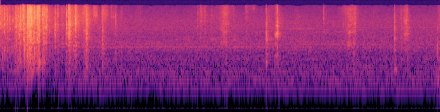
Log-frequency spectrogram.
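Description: Foil trading-card pack wrapper crinkling as the pack is opened, for about a second, then quieter handling with a few faint clicks as the cards are pulled out.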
